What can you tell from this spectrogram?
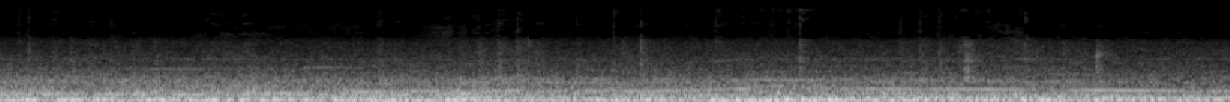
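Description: Ride noise inside a moving city bus: a steady low rumble of engine and road. Over it runs a faint whine that climbs a little in pitch about two to three seconds in and then eases, with a few light rattles near the end.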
